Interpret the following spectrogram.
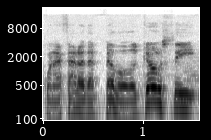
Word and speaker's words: Bela Lugosi: Almost as long as it took when I found out that Bela Lugosi is actually supposed to be pronounced as Bela Lugosi.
